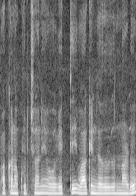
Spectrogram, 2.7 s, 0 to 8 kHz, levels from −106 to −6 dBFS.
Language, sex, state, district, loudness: Telugu, male, Andhra Pradesh, Annamaya, -16 LUFS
